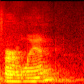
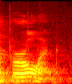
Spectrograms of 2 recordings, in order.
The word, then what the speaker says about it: Berlin: I live in Wisconsin, and we had a town, it was Berlin, they changed their name to Berlin. You just put the emphasis on a different syllable.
